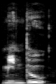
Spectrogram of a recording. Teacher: For example, the glottal stop character in the auxiliary, mindu, is pronounced as the alveolar nasal na because that is the nasal at the same place of articulation as the following radical, da. The labial nasal ma can also be pronounced but tends not to be assimilated. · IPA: /mindu'/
